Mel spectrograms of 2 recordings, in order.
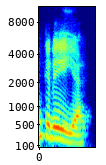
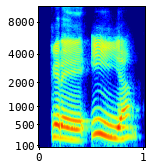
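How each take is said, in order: First: Said in the usual way. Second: "Creía" split slowly, with the "í" held; sounded out. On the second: Shown as a demonstration. Teacher confirming an answer, "Creía" drawn out vowel by vowel. Sounding out hiatus, then normal word.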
